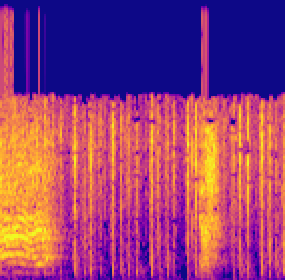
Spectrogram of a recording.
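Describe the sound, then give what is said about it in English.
The horse Diablo gallops in pursuit of another horse, hooves in a quick, steady drumming rhythm, fairly loud, with a brief high, wavering whinny-like cry at the start and another short burst partway through. “Now, show me you can catch that other horse.”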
